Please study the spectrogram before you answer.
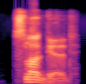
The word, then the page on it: sluggard: British English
